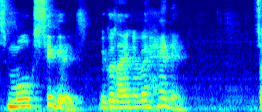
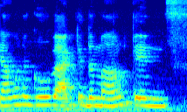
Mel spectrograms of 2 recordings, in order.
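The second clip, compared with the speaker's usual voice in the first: imitating own tearful plea in a small voice; mock tiny, slightly raised voice; little tiny voice; 3 semitones higher than usual. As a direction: say it small, like a homesick kid. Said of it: "I would somehow say in this little tiny voice".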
